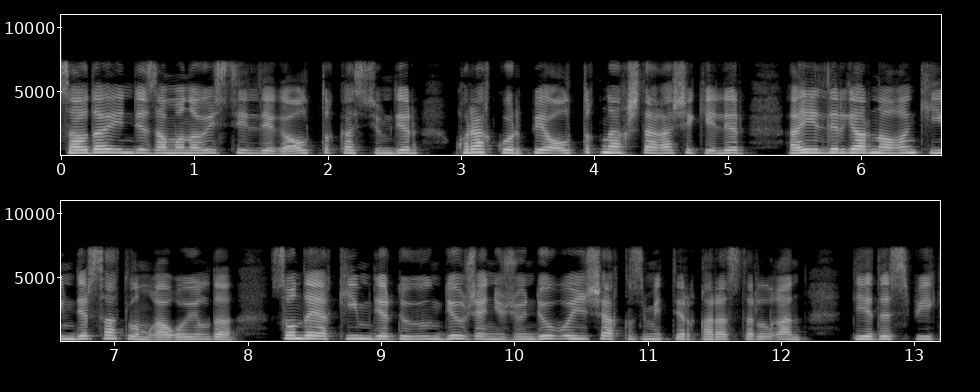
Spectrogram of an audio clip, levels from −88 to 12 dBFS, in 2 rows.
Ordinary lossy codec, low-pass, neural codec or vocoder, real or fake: none; 7.2 kHz; none; real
